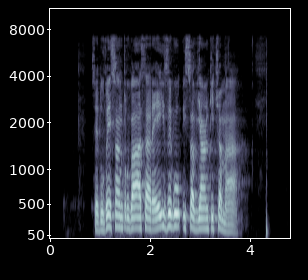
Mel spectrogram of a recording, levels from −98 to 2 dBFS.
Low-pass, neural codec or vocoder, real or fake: 7.2 kHz; codec, 16 kHz, 16 kbps, FreqCodec, larger model; fake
